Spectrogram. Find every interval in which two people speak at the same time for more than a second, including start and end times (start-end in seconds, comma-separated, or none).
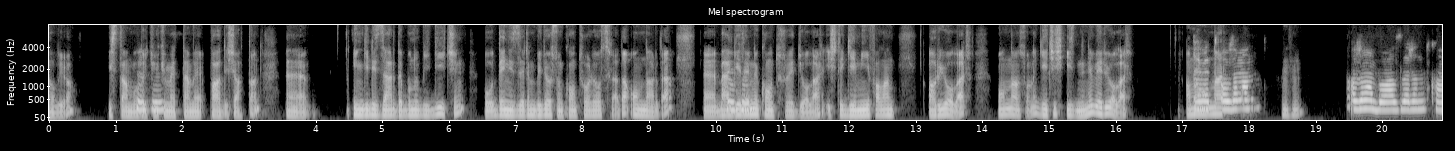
none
